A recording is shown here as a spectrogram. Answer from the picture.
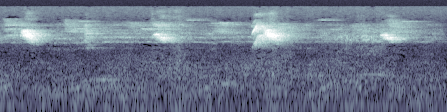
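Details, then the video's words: Double-collared seedeater singing a song used for training young birds: four short, high, bright chirpy phrases about one a second over steady background hiss. "Melhor canto de coleira - canto para encarte de coleira"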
